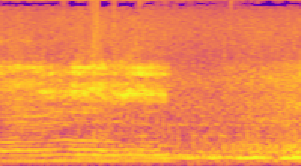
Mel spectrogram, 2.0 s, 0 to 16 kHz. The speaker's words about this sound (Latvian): 49 mašīnas dodas cīņā 350 kubikcentimetru klasē.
